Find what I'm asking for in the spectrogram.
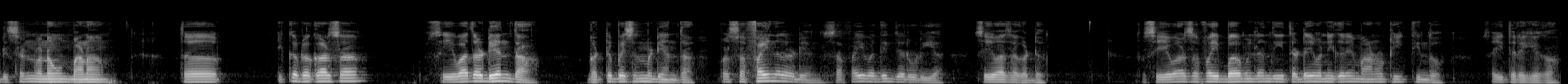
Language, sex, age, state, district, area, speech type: Sindhi, male, 30-45, Gujarat, Surat, urban, spontaneous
